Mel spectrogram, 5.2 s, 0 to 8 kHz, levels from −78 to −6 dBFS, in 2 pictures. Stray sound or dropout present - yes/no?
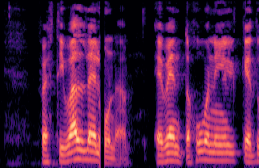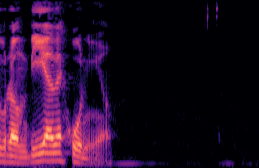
yes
